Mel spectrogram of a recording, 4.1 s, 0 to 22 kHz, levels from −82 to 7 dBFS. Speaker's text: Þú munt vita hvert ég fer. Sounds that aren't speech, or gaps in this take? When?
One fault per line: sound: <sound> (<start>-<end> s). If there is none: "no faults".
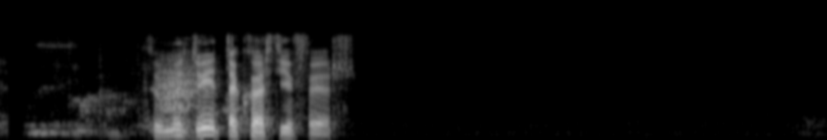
no faults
